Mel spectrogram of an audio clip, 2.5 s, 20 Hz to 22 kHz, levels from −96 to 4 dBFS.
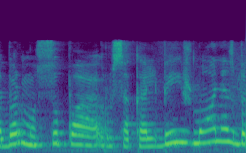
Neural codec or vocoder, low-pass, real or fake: none; 7.2 kHz; real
